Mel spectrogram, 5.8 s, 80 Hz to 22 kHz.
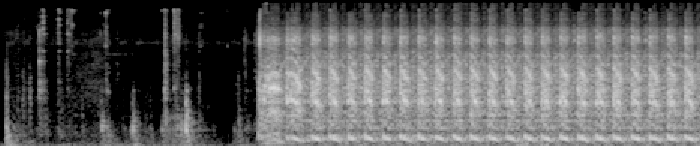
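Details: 2005 Nissan Urvan diesel, cold, sat for years, diesel pump pipes and bolt replaced, fuel filter primer being hand-pumped: steady starter cranking about three turns a second, no catch; fuel starvation until system primed.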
